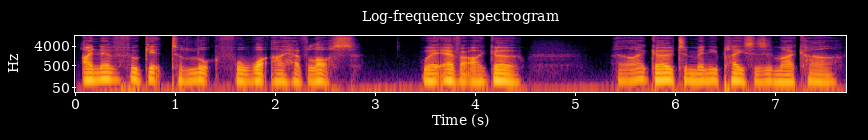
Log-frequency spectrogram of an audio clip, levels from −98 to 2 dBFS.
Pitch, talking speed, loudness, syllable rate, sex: 105 Hz, 170 wpm, -19 LUFS, 4.6 syllables/s, male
